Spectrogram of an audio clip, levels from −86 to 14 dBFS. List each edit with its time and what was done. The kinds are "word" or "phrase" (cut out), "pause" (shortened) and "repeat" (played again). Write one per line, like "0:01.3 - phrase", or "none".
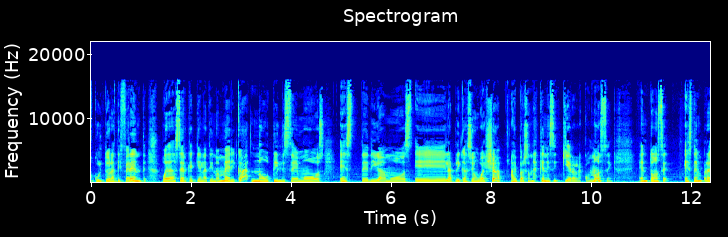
0:08.3 - pause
